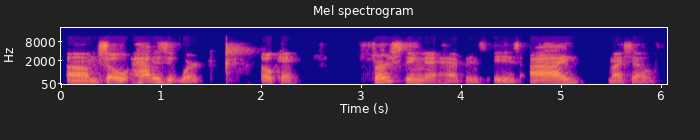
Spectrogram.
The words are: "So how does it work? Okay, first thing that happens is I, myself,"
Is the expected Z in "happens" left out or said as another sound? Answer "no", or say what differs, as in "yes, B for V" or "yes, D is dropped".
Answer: no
